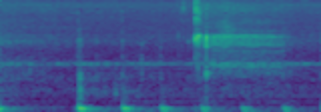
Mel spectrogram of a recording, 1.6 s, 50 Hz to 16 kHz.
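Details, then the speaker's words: ME1616 PMAC motor powered on during encoder alignment check, torque commanded but no rotation: low throbbing pulses about five per second under a thin steady whistle; encoder offset misalignment before adjustment. "We can see that there's no rotation on the motor yet, so the encoder alignment is out."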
